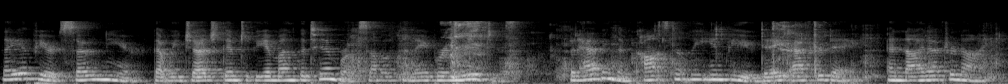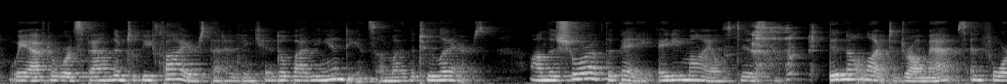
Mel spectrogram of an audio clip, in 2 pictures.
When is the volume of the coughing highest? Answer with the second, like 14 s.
5 s.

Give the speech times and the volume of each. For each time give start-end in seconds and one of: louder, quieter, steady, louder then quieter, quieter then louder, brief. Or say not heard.
0.0-20.1 steady.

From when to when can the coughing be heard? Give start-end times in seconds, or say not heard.
4.4-5.0, 7.7-8.3, 17.3-18.2.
